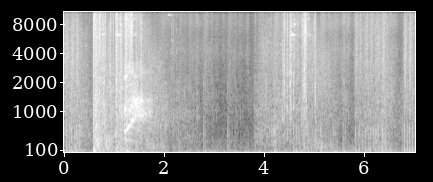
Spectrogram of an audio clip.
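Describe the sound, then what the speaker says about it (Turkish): Gunfire in the video game Zula comes as bursts of rapid shots, strongest early on and then lighter scattered volleys, with faint movement sounds between them. "Ben bakmadığım zaman tık tık tık sıkıyor."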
